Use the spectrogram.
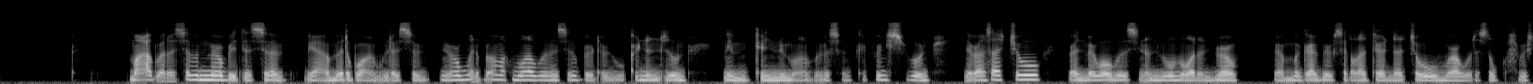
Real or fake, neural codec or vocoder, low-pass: fake; autoencoder, 22.05 kHz, a latent of 192 numbers a frame, VITS, trained on many speakers; 7.2 kHz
